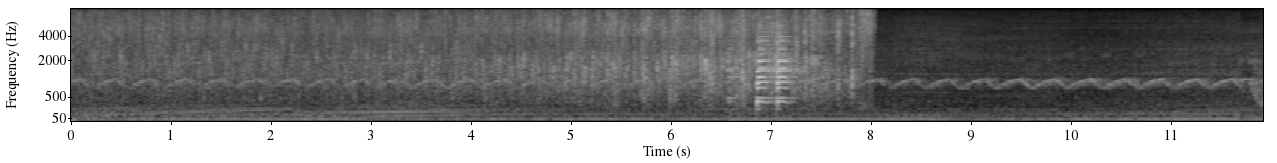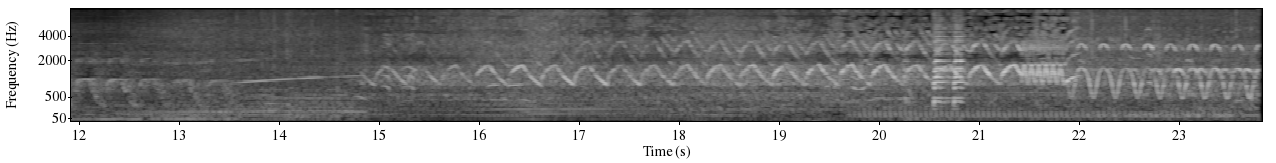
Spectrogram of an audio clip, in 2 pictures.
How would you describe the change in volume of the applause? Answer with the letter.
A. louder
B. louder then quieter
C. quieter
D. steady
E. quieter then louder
A.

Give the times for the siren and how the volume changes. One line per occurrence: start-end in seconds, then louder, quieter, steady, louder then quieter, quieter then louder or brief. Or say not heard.
0.0-23.7 louder.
